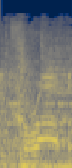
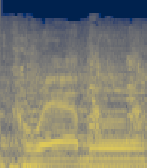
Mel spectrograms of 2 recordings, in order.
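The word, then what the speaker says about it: Carrabba: it's a r name growing up people always had a hard time pronouncing my name people Chom it up pretty good you know Kaba kababa it's a really easy name to pronounce it's Kaba come to kabas for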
